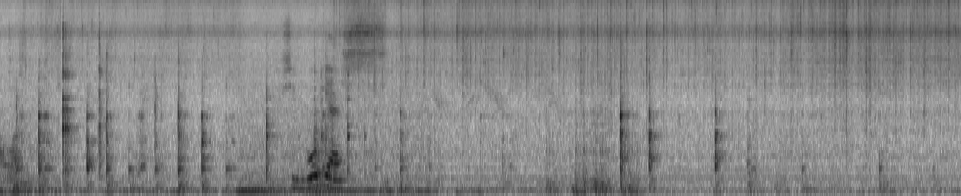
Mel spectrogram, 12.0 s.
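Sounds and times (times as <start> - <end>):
garlic and onion sizzling in oil: 0.0 - 12.0
wooden spoon scraping a pan: 0.0 - 12.0.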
